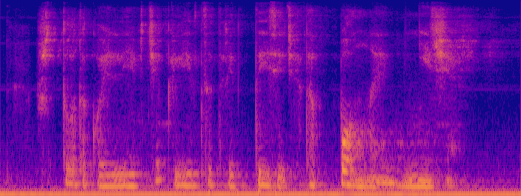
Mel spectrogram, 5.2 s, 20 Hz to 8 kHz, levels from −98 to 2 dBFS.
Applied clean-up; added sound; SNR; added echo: neural separator model SepFormer DNS4.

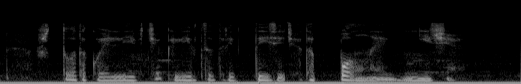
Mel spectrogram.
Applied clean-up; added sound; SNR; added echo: none; none; none; none.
